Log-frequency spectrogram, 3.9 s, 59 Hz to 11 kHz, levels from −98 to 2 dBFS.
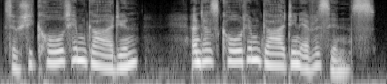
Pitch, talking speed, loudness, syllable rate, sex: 205 Hz, 185 wpm, -16 LUFS, 5.6 syllables/s, female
